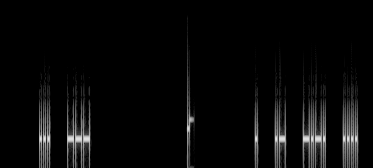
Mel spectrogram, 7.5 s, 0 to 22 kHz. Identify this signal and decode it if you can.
Morse code, heard as a keyed tone, about 30 wpm, spaced as for 17 wpm, 700 Hz. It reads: SO EACH
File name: course / 30:10wpm / 230 Lesson 37f - Letter x - Words 30wpm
